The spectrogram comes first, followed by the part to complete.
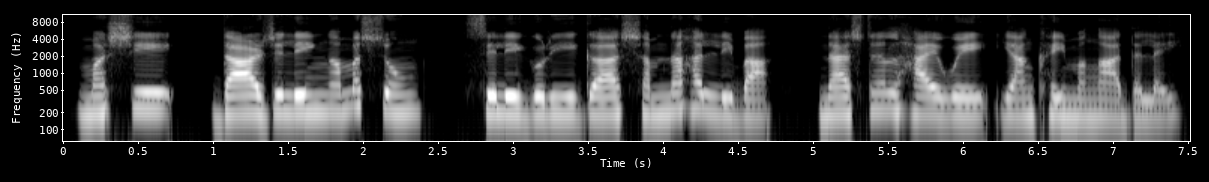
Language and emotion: Manipuri, neutral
